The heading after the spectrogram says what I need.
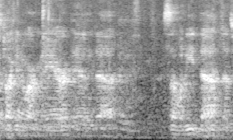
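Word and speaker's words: Sahuarita: But if you haven't read our website, last night I was talking to our mayor, and Sawanita, that's how you say it, has decided that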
